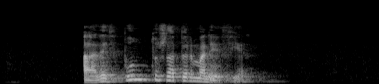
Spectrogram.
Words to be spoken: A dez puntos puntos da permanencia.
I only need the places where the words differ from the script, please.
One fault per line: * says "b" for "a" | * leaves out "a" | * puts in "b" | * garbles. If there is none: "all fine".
* leaves out "puntos"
